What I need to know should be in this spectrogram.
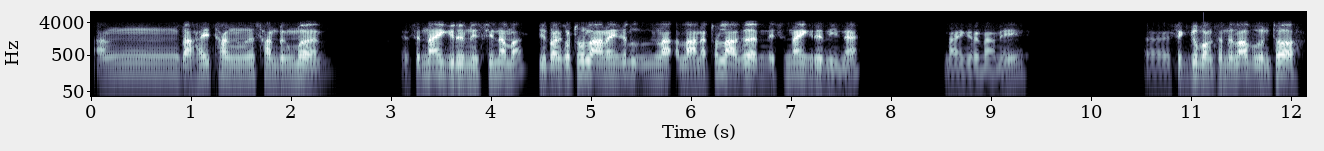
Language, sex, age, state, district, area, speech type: Bodo, male, 30-45, Assam, Udalguri, urban, conversation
